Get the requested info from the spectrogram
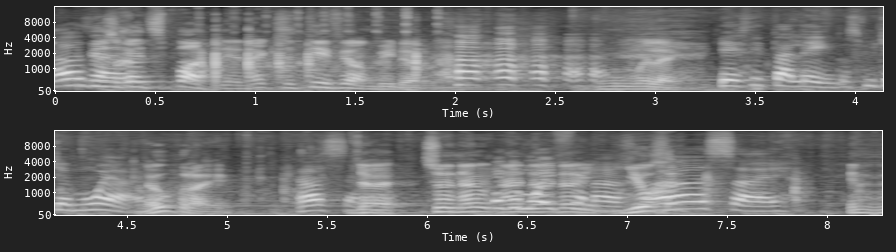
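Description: People talking over a wire whisk beating thick yoghurt in a ceramic bowl; the whisk's stirring and light clicks against the bowl sit under the voices.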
